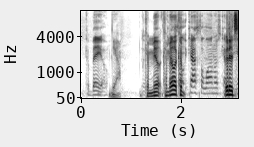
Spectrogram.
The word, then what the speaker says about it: Cabello: gyllenhaal musical guest camila cabello cabello cabello yeah camila camilla castellano it's weird because she pronounces the l's in her first name but not in the second there's only one l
